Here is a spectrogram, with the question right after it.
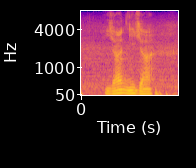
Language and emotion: Russian, neutral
